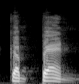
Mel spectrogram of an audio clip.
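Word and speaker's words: campaign: তারপর ফ্রেন ফেন এফই আই এন ফেন ফেন ক্যাম্পেন ক্যাম্পেন সি এম ক্যামপি এ আই এন ক্যামপেন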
